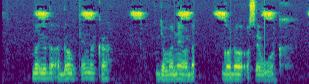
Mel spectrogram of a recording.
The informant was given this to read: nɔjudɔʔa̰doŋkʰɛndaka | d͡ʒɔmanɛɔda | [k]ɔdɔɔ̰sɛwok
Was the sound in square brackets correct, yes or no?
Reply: no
